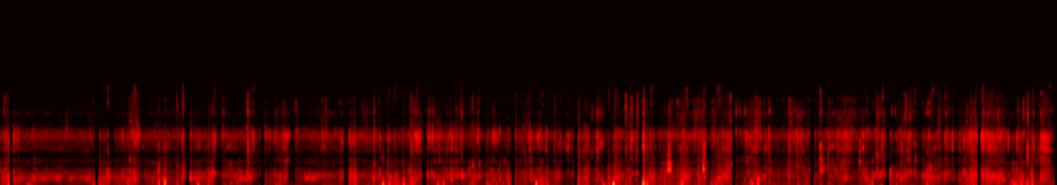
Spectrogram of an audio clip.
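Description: A person chewing and biting mouthfuls of chicken curry and rice eaten by hand, close to the microphone, with irregular small crunches and mouth clicks.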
